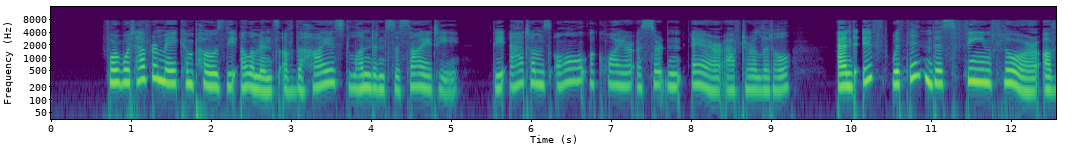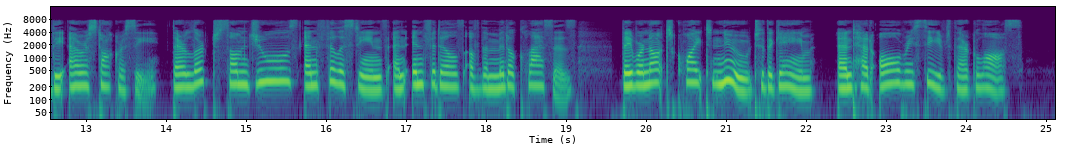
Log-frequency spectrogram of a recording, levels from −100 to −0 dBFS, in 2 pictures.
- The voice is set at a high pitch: Yes, high, 210 Hz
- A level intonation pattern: No, average, 4.6 semitones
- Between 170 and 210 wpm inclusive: No, slow, 135 wpm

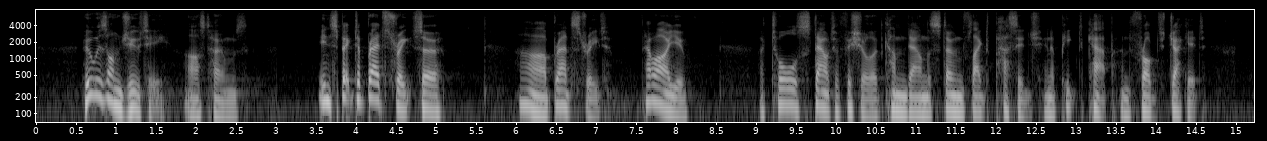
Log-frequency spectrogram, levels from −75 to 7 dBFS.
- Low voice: Yes, low, 110 Hz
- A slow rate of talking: Yes, slow, 125 wpm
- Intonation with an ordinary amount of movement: No, wide, 6.0 semitones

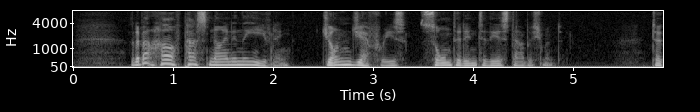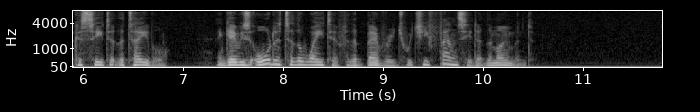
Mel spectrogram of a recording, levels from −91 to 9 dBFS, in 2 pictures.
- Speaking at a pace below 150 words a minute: No, average, 185 wpm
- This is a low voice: Yes, low, 130 Hz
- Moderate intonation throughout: No, wide, 6.0 semitones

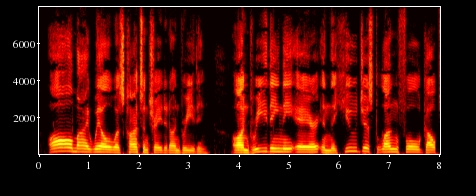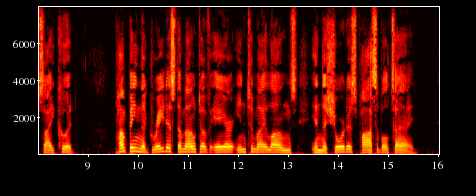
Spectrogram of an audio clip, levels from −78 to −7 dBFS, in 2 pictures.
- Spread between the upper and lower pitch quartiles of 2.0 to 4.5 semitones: Yes, average, 3.3 semitones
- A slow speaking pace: Yes, slow, 125 wpm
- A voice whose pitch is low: No, medium, 145 Hz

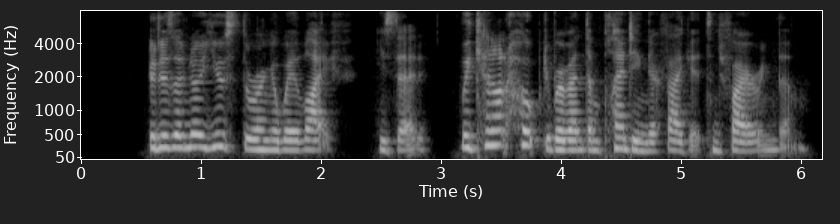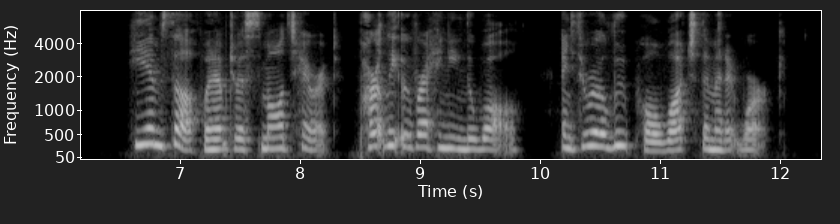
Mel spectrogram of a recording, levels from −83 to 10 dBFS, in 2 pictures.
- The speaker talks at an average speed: No, fast, 210 wpm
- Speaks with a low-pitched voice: No, high, 210 Hz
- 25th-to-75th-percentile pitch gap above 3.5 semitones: Yes, average, 4.3 semitones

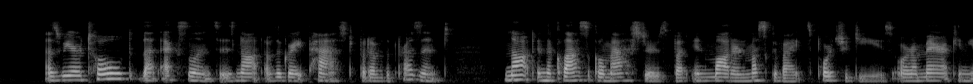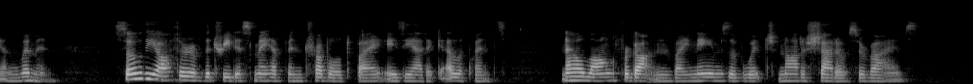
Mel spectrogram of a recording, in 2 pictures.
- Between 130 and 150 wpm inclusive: No, average, 165 wpm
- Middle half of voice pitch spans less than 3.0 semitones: Yes, narrow, 2.4 semitones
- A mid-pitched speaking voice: Yes, medium, 165 Hz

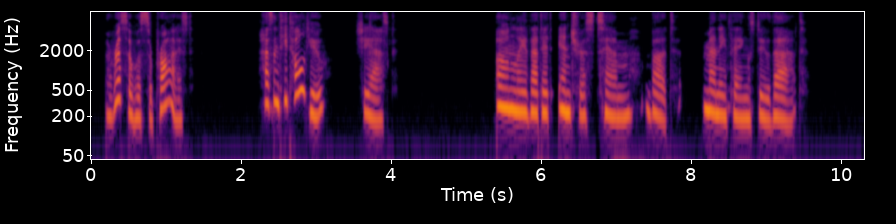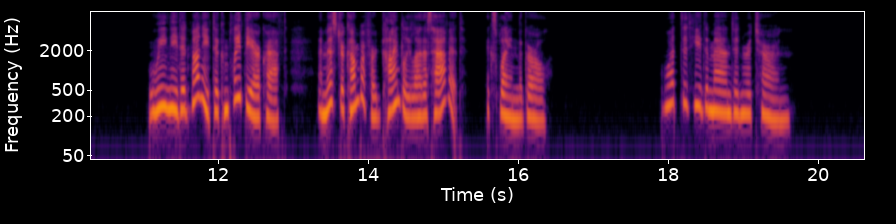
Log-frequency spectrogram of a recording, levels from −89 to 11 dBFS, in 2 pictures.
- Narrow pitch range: No, average, 4.9 semitones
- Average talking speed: No, slow, 125 wpm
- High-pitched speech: Yes, high, 230 Hz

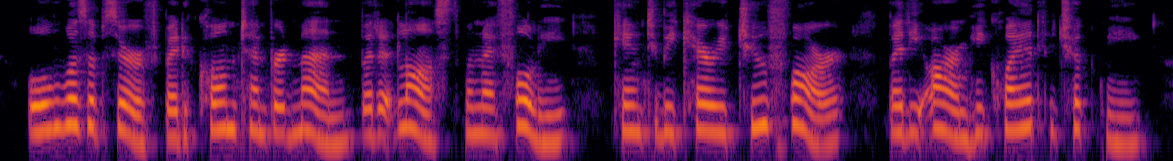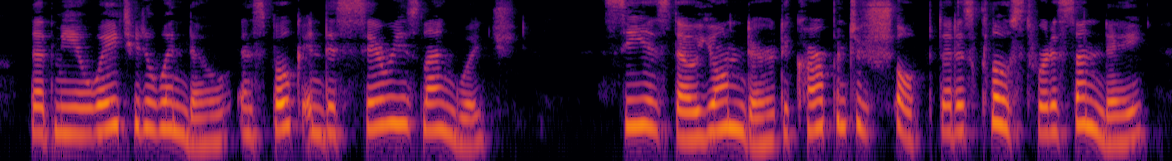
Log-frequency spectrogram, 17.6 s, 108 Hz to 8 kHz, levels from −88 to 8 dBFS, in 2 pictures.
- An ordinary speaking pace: Yes, average, 175 wpm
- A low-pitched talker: No, high, 235 Hz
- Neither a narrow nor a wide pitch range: Yes, average, 3.5 semitones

